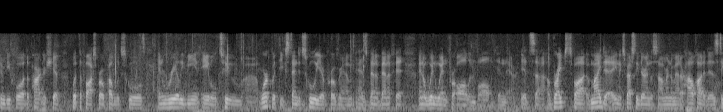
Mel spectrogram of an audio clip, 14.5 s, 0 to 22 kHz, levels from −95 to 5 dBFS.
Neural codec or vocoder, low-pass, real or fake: none; 7.2 kHz; real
